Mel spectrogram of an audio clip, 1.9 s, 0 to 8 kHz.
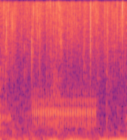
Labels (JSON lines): {"label": "biophony, croak", "recorder": "SoundTrap 500"}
